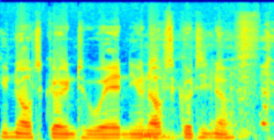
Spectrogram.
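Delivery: loud, mocking, taunting tone.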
